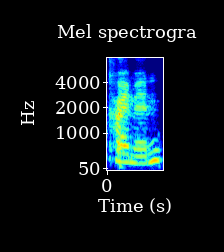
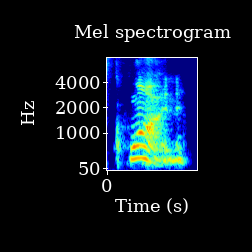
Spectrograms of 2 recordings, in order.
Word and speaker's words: Quan: So her last name is not Kyman, it's Quan.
